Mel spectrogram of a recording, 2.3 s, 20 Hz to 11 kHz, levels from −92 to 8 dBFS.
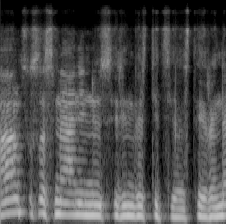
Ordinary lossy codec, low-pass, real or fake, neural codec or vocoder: Opus, 32 kbps; 7.2 kHz; real; none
